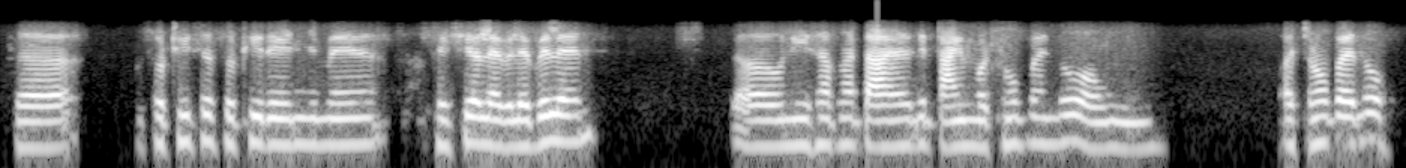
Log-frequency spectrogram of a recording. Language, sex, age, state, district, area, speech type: Sindhi, female, 60+, Uttar Pradesh, Lucknow, rural, conversation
